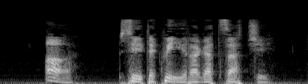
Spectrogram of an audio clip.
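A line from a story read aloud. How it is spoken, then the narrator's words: Exclaimed. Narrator (Italian): esclamò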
